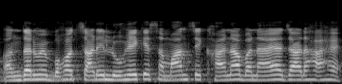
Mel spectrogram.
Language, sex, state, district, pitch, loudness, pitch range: Hindi, male, Bihar, West Champaran, 215 Hz, -16 LUFS, 205-225 Hz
